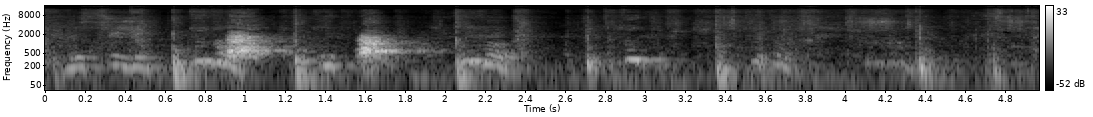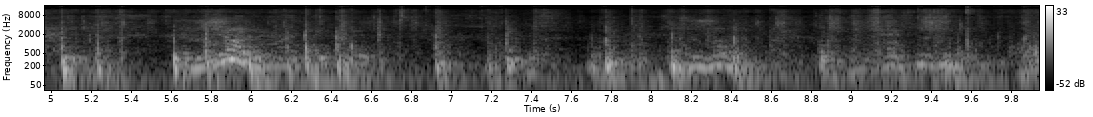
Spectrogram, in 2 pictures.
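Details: Golden Retriever, the owner's own dog, in guard training for personal security and showing no aggression toward strangers, gives two loud, sharp barks close together near the start, with a person talking throughout.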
